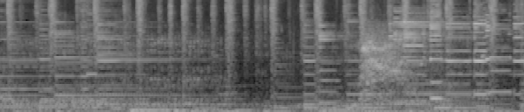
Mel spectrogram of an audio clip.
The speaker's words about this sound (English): Such a scary growl. It's a big cat with stripes down his back.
